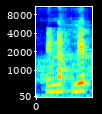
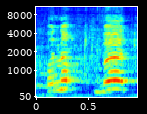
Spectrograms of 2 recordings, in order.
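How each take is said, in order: First: The word is said in the speaker's usual pronunciation. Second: The word is said in another group's pronunciation. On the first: This is how the speaker's own community says it. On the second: This is how other people say the dish's name.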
